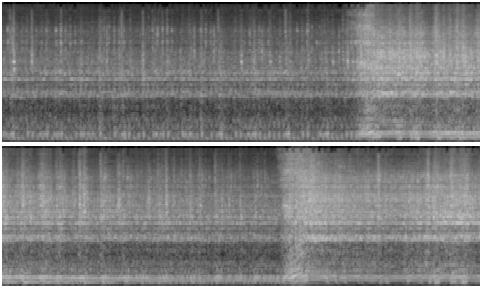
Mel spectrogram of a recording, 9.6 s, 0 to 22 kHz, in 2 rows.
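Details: Jupiter 5 (Юпитер 5) two-stroke twin, two weeks on, idles with a clattery knock around three beats a second riding on the exhaust, then revs twice; engine knock.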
